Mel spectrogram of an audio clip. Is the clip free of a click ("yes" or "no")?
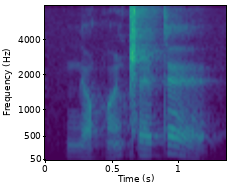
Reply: no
